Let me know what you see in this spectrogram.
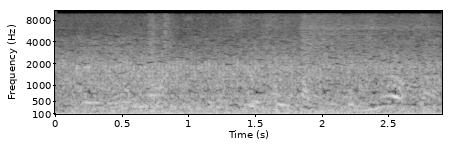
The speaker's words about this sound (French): Oh, voilà de la bus.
